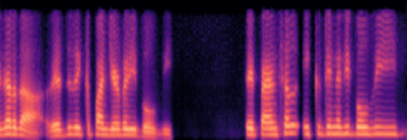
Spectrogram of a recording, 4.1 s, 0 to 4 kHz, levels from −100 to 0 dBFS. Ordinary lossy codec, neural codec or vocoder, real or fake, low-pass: none; codec, 24 kHz, 0.9 kbps, WavTokenizer, large speech release; fake; 3.6 kHz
